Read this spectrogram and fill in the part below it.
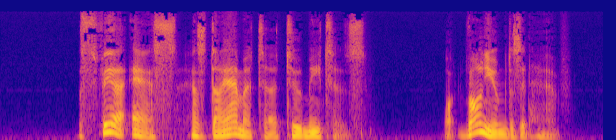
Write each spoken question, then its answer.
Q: What volume does it have?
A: The sphere S has volume 4,189 liters.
